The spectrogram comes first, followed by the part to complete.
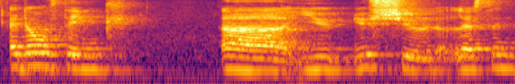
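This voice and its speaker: Over noticeable background noise, a woman with a Chinese accent speaks at a fairly slow pace. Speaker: language teacher. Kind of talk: casual monologue. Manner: halting, many fillers.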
